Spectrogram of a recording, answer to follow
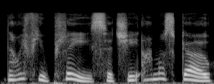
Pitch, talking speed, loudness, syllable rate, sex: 200 Hz, 250 wpm, -18 LUFS, 5.1 syllables/s, female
